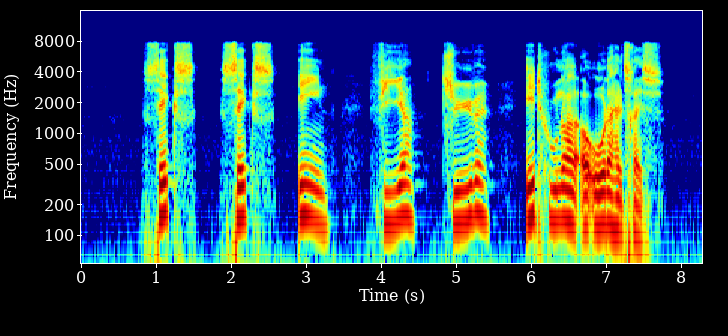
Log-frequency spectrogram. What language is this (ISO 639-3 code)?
dan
